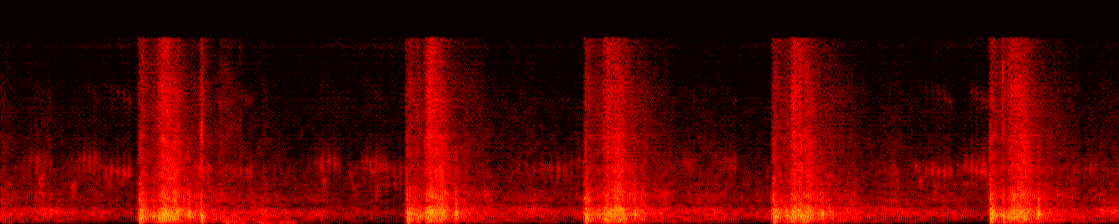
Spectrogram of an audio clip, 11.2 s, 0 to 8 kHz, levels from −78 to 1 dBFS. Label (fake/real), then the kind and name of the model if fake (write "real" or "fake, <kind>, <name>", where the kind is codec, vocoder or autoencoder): fake, vocoder, Vocos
